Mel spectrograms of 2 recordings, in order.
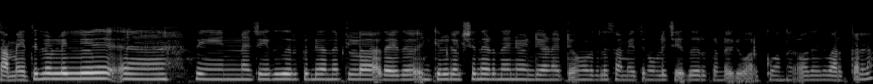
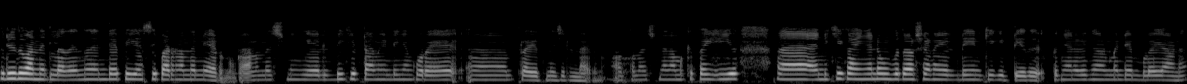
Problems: none marked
